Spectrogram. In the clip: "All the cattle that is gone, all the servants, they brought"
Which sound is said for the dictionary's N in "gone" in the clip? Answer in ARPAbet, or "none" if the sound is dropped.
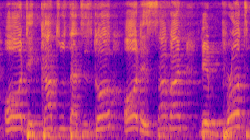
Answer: none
